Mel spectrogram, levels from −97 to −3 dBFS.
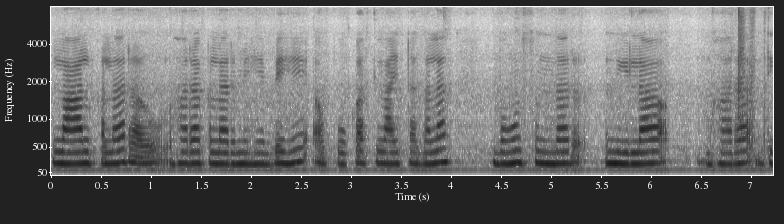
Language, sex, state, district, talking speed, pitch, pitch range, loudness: Chhattisgarhi, female, Chhattisgarh, Rajnandgaon, 125 wpm, 210 Hz, 205-215 Hz, -19 LUFS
